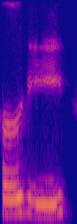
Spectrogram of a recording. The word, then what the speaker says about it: Hrdy: unusual name um olinka hurdy h-r-d-y which is pronounced herdy and her family was of check descent in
